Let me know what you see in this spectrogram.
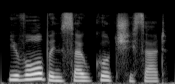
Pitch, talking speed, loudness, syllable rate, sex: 185 Hz, 240 wpm, -17 LUFS, 5.0 syllables/s, female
